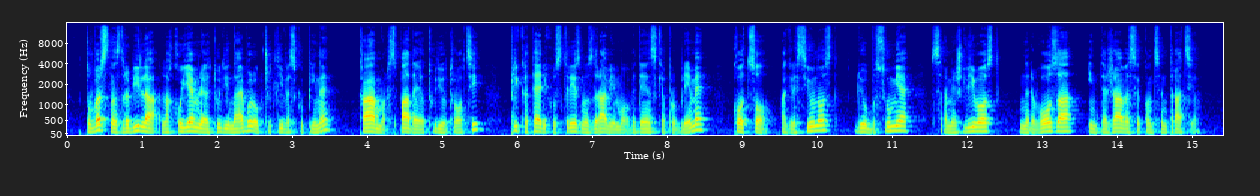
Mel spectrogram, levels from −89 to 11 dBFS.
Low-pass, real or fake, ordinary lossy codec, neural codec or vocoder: 14.4 kHz; fake; AAC, 64 kbps; vocoder, 44.1 kHz, 128 mel bands every 512 samples, BigVGAN v2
